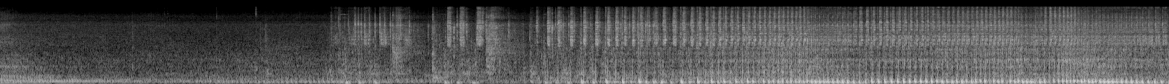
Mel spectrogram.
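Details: Suzuki Shogun 125 motorcycle with DC ignition, previously dying from a dropped battery and charging fault, starts and idles unevenly and stumbles from an overly rich mixture, refusing to settle to a slow idle; carburetor inspected and cleaned with no fault found.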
